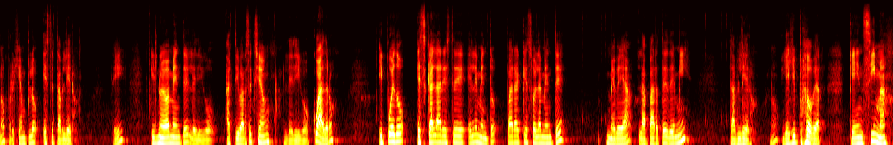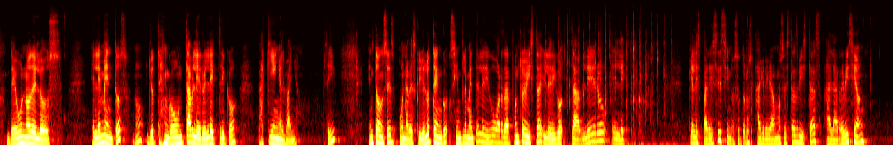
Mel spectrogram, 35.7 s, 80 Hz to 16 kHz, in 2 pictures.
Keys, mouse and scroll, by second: 0.2 middle click, 0.8 click, 1.5-2.9 shift+middle drag, 4.4 click, 5.3 click, 6.2 click, 6.8 middle click, 7.4 middle click, 8.3 click, 9.7-10.6 drag, 11.6 click, 11.9 click, 13.0-14.0 drag, 14.3 click, 14.8-15.9 shift+middle drag, 16.1-16.5 scroll up 4, 18.9 click, 19.7-25.8 shift+middle drag, 26.0 middle click, 27.3 click, 29.1-30.9 typing, 32.6 shift+click, 33.6-34.1 drag, 34.9 click.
